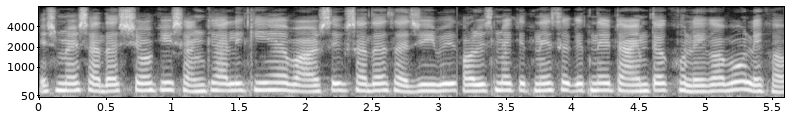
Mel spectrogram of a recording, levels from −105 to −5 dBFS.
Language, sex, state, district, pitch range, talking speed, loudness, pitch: Hindi, female, Bihar, Jahanabad, 210-235 Hz, 225 wpm, -10 LUFS, 225 Hz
